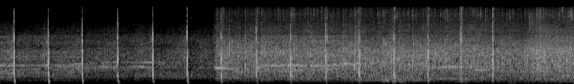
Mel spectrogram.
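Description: Audience applause begins with a few sharp, evenly spaced claps, then swells into a steady, dense wash of clapping with some rhythmic claps still audible on top. No one speaks.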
